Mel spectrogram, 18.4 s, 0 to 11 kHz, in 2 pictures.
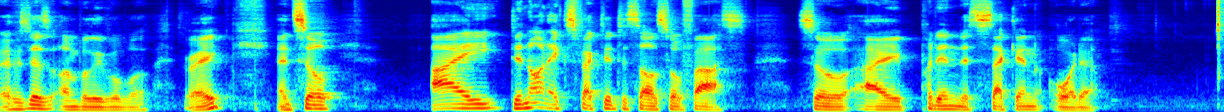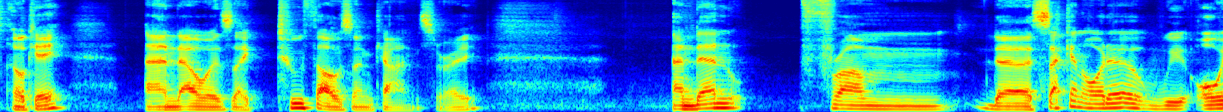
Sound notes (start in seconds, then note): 12.9 gasps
